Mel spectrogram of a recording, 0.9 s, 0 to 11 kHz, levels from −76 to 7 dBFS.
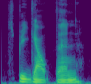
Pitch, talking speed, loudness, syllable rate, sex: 90 Hz, 200 wpm, -16 LUFS, 4.1 syllables/s, male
